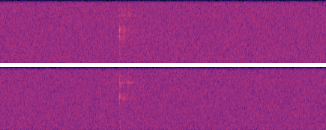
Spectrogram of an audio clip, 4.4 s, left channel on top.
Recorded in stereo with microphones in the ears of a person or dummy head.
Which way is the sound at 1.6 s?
10° left (ahead or behind).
